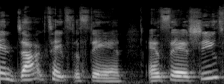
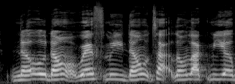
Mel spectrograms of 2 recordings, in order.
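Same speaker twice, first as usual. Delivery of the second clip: desperate, begging, pleading tone; 3 semitones higher than usual. Retelling a character's dream in a recap: acting out begging and pleading. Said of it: "begging and pleading".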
